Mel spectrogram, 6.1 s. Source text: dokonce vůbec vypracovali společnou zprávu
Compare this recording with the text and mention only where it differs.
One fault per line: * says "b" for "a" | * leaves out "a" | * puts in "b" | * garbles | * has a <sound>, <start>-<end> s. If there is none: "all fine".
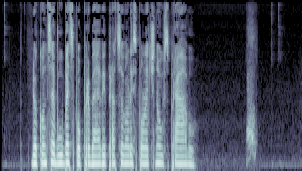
* puts in "poprvé"
* has a bark, 4.9-5.2 s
